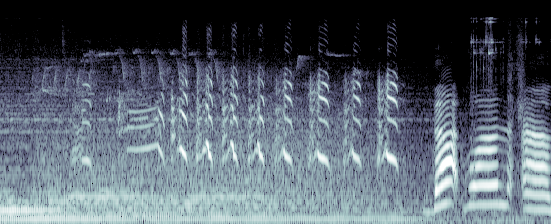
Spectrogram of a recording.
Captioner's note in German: Vögel zwitschern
